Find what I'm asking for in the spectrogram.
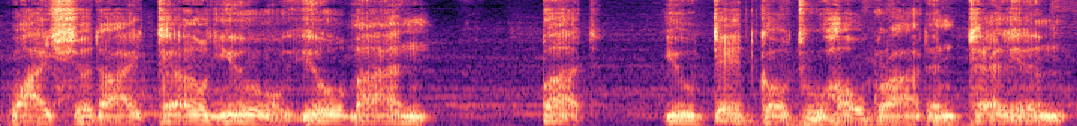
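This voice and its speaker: A sneering orc chief from a fantasy game. The voice is bottomless and thick with gravel. He drags out menacing, broken English slowly. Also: low-pitched, sing-song, darkish tone, soft background music, exaggerated voice. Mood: grudging, fierce. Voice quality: very gravelly, guttural. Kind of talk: scripted fantasy game dialogue.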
